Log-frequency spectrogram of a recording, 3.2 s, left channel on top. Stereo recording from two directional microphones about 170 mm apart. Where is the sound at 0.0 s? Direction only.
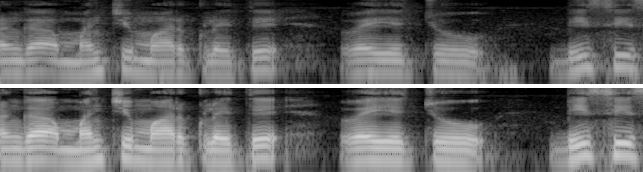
45° right (ahead or behind).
